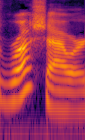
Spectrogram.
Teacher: peak commute times, compound noun, stress on rush.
